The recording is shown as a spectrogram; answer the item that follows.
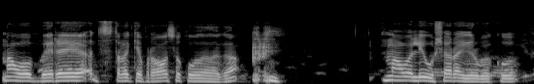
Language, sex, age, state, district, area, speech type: Kannada, male, 18-30, Karnataka, Koppal, rural, spontaneous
